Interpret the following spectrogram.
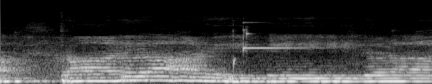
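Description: A man chanting into a microphone in a low voice, holding long steady notes that glide slowly from one pitch to the next, with a short breath just after the start.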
